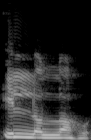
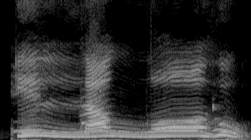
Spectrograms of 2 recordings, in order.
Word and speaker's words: ইল্লাল্লাহু: এখানে অনেকে ইল্লাল্লাহু বলে, ইল্লাল্লাহু এরকম বলে, এটা ভুল। সঠিক উচ্চারণ হচ্ছে ইল্লাল, ইল্লাল্লাহু। ইল্লাল্লাহু।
